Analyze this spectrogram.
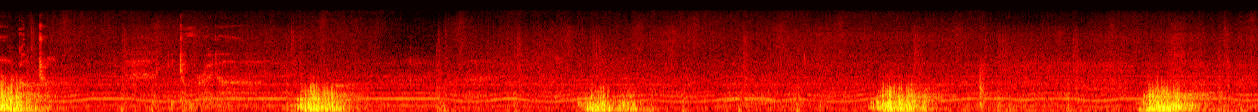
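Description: Water splashes loudly as a jet ski slams over waves.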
